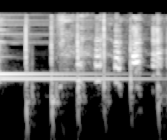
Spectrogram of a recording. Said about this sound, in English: You've heard of Ding Dong Ditch, right? Where kids ring the doorbell and then they run away.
